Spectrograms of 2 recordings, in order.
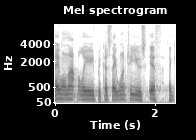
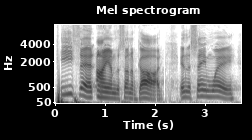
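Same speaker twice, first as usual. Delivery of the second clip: loud, higher proclaiming; preaching; 4 semitones higher, 11 dB louder than usual. Acted. Preacher reading the gospel to his flock, loud. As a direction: declaim the scripture.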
